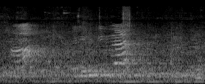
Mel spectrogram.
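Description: Children's voices calling out: two short, high-pitched shouts, the first just after the start and the second about a second in, over the steady murmur of other visitors.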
